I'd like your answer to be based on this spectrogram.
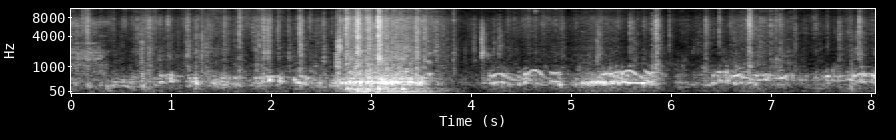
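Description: Pigeons coo in a loft in repeated soft, throaty phrases, close and fairly steady, with a louder burst of fluttering or wing noise in the middle.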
